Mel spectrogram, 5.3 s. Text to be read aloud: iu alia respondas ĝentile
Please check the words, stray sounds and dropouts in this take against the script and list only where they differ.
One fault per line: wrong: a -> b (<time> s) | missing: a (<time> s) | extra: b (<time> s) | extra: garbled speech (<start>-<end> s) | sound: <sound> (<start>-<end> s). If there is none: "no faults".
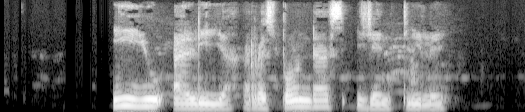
no faults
